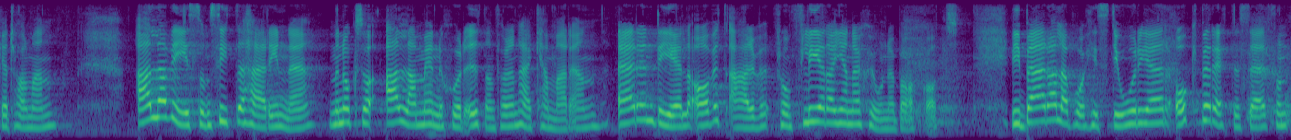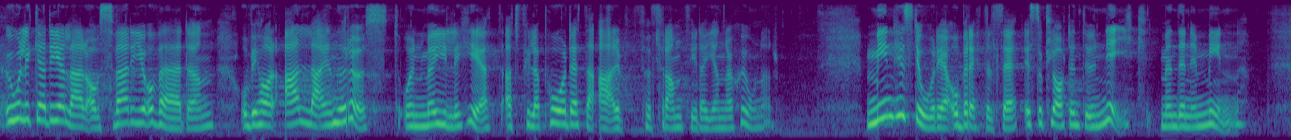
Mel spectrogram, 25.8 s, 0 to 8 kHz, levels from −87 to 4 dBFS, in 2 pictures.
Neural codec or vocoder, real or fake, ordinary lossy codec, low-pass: none; real; none; 7.2 kHz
